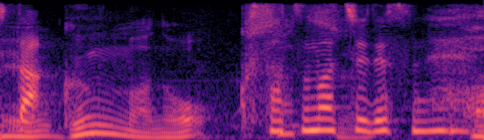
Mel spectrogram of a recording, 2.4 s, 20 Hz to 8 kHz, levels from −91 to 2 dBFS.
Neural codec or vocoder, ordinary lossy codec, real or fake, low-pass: none; none; real; 7.2 kHz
